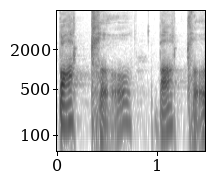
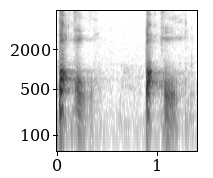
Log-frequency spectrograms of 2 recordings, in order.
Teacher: A glottal stop is the sort of sound, the little cough, when the vocal cords come together and replace the consonant.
